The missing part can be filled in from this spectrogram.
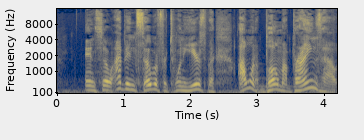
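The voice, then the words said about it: Put-on Southern accent. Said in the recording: “I don't know why I make everyone have a southern accent”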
